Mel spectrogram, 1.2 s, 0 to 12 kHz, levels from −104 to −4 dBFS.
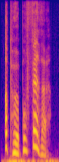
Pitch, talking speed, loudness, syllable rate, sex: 220 Hz, 150 wpm, -18 LUFS, 6.4 syllables/s, female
